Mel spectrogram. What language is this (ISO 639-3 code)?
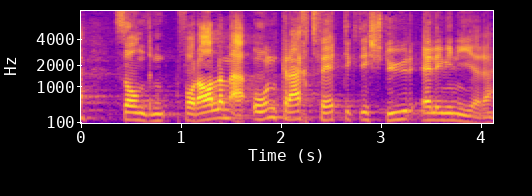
gsw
